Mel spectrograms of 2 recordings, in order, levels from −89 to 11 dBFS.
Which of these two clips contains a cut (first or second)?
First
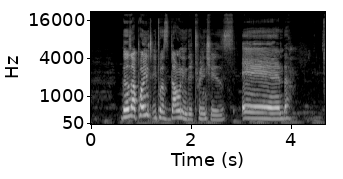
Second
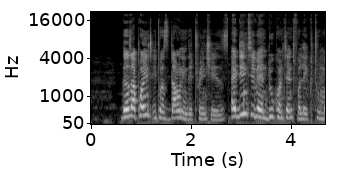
second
